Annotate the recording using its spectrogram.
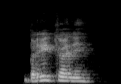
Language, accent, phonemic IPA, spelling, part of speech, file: French, Canada, /bʁi.kɔ.le/, bricoler, verb, LL-Q150 (fra)-bricoler.wav
- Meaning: 1. to do DIY 2. to tinker (to fiddle with something in an attempt to fix, mend or improve it)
